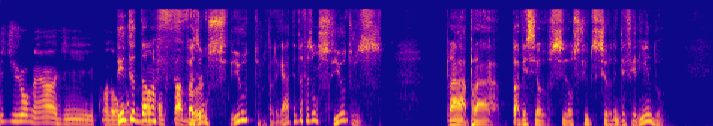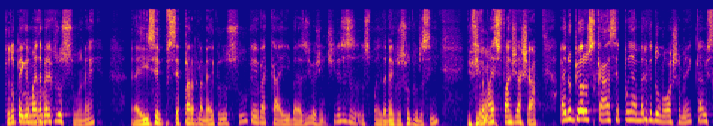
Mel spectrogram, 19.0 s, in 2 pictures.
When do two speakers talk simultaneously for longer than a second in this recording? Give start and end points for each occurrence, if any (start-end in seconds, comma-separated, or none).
1.5-2.8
